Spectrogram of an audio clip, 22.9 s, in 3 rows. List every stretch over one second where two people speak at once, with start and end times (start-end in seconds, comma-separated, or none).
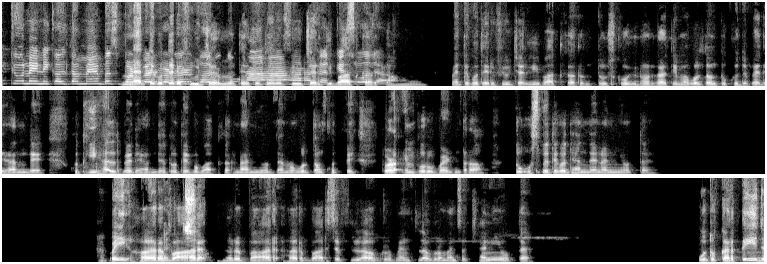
1.2-3.9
